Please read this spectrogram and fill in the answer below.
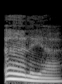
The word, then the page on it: early: anglais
